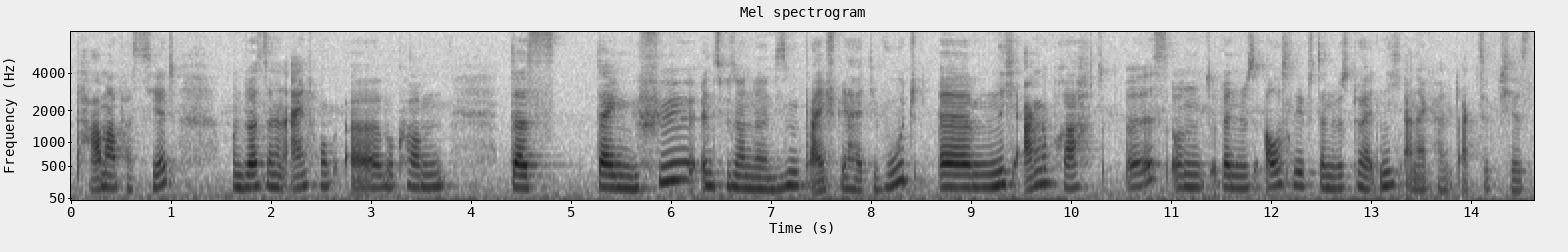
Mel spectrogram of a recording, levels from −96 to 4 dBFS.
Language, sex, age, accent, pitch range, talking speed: German, female, 20-39, German, 150-190 Hz, 150 wpm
